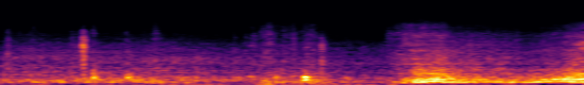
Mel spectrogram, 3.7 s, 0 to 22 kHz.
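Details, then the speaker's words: 1971 Chevrolet Chevelle, 350 V8, automatic, headers and dual exhaust, about 92,000 miles, cold: uneven idle rumble, then a little hesitation before revs climb on throttle; otherwise quite quiet. "cold a little hesitation when you get into the throttle she was actually quite quiet"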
